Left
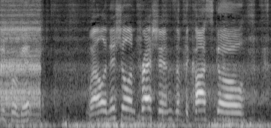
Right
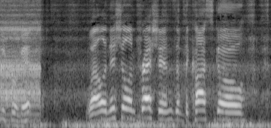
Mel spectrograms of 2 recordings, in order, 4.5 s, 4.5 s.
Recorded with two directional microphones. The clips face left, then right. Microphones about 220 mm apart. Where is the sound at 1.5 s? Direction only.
20° right (ahead or behind).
